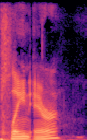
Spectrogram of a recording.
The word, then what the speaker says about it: plein air: Okay, you're saying is it plein air paint? Is that what? Yes, I suppose it's pronounced a couple different ways. Plein air.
